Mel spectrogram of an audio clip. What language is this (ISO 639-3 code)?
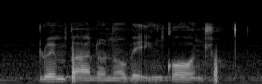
ssw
